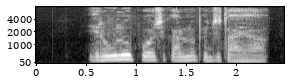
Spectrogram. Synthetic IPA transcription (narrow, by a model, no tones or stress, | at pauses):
eɾuwulupoːʃɐkaːlɐnupeɲt͡ʃut̪aːja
